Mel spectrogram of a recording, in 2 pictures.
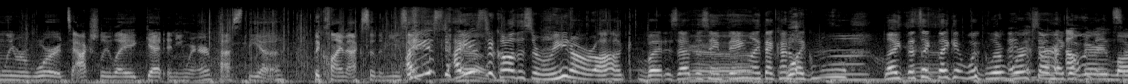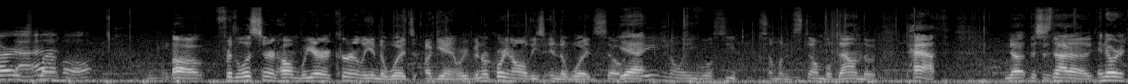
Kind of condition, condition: setting, busy venue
